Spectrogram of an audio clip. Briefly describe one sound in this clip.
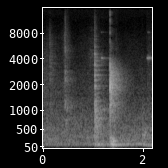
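A cue tip strikes a snooker ball with a sharp click.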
